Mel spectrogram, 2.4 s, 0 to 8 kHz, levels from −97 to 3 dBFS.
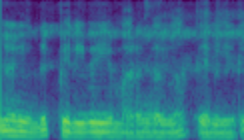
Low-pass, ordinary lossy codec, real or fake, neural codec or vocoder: none; none; fake; codec, 16 kHz, 4 kbps, FreqCodec, smaller model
